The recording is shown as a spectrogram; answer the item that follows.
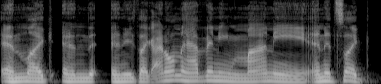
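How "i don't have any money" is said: put-on talking like a drunk kid. Retelling what a streamed drunk kid says: imitating Josh. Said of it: "that's exactly how he talks".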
